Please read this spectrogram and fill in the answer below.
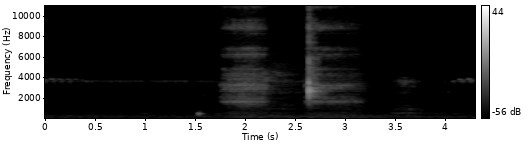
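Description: Quiet room tone broken around the middle by a faint click and then two short breaths into a close microphone, each about half a second long and less than a second apart.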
